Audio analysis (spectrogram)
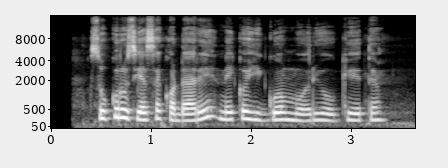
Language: Kikuyu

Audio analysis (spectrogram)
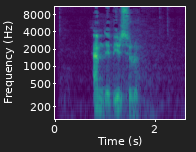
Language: Turkish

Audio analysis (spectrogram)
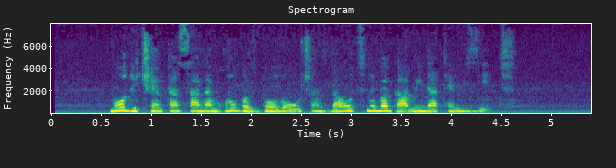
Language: Georgian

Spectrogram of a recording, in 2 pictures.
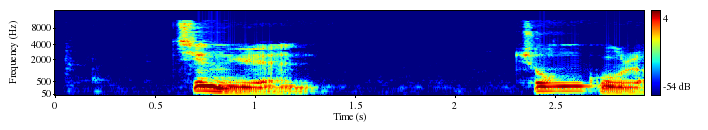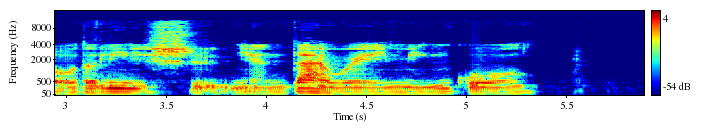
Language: Chinese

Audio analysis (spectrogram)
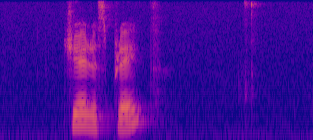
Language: Faroese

